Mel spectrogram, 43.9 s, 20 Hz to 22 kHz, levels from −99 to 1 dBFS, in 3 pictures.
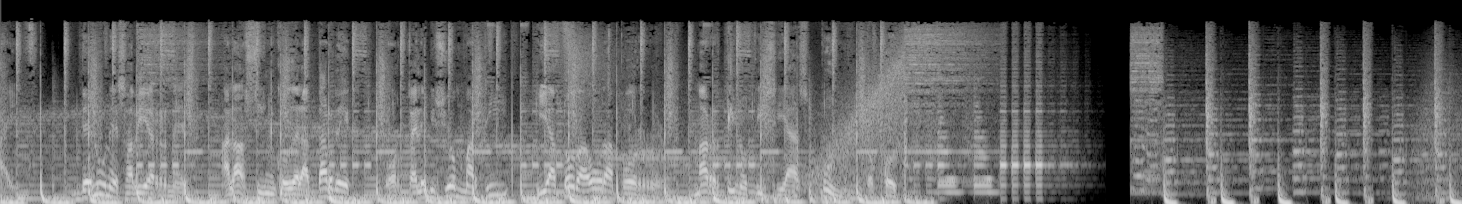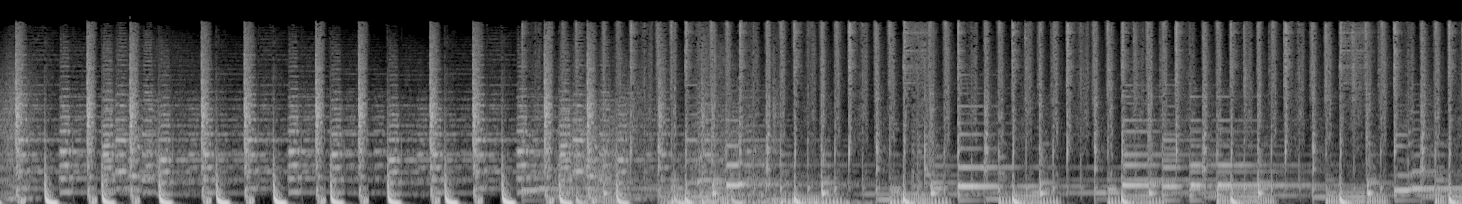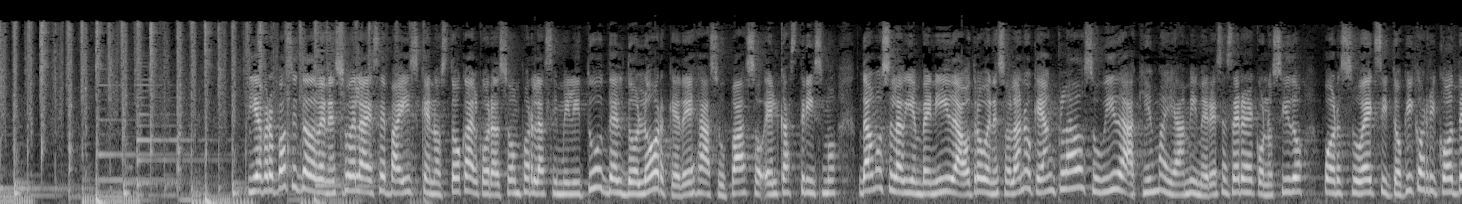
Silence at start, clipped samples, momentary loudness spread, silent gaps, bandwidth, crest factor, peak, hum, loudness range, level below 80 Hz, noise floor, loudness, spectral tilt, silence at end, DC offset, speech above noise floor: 0 s; under 0.1%; 12 LU; none; 14.5 kHz; 20 dB; -2 dBFS; none; 11 LU; -26 dBFS; -63 dBFS; -22 LUFS; -4.5 dB/octave; 0 s; under 0.1%; 44 dB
